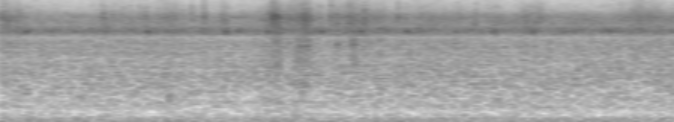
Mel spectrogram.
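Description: Steady outdoor background: a continuous low rumble under a steady high-pitched buzz, with no distinct event.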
